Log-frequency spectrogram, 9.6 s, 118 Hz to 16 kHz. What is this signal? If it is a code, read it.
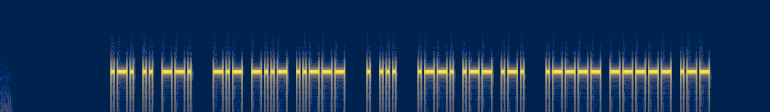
Morse code, heard as a keyed tone, about 30 wpm, 700 Hz. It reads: RIG KX2 ES PWR 10W
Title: Practice QSO - Exchange 2 - Info - 30wpm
